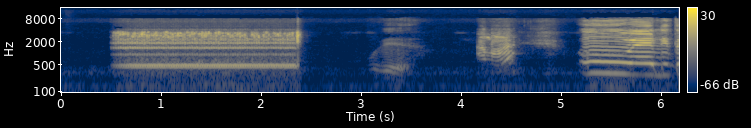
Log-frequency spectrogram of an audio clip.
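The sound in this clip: A single phone ringback tone of an outgoing call sounds for about two seconds, a steady buzzing tone, then breaks off into short bursts of voices.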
